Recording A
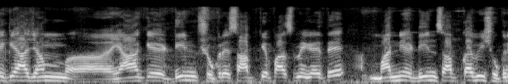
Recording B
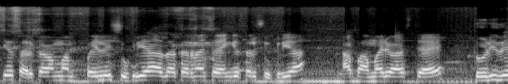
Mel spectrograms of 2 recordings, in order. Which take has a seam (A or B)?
A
